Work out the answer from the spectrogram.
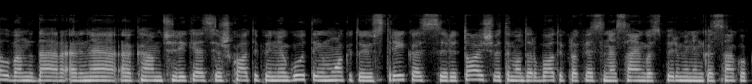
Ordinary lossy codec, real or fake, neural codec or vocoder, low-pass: AAC, 32 kbps; real; none; 10.8 kHz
